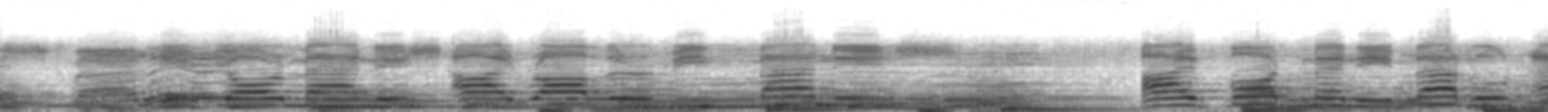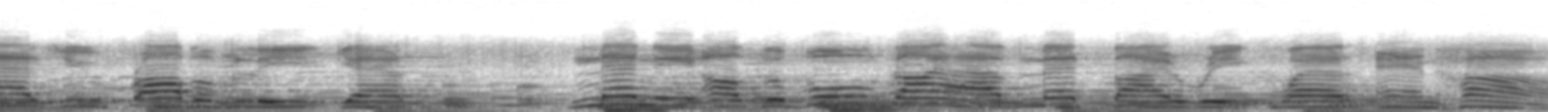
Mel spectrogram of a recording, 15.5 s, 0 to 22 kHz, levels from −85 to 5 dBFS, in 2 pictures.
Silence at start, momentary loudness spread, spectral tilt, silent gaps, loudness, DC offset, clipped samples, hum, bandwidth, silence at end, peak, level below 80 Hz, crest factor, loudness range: 0 s; 7 LU; -7.5 dB/octave; none; -18 LUFS; under 0.1%; under 0.1%; none; 7.2 kHz; 0 s; -2 dBFS; -34 dBFS; 16 dB; 2 LU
